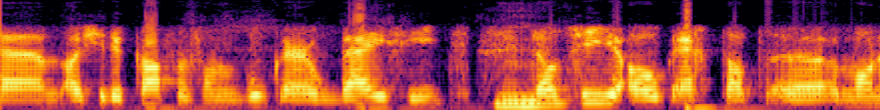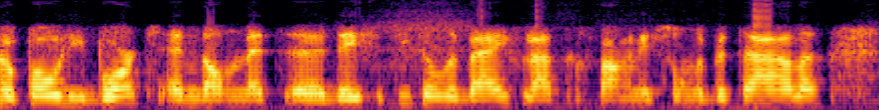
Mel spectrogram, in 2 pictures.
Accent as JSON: {"language": "Dutch", "town": "Puttershoek", "region": "South Holland", "country": "Netherlands", "tie": "born or raised there", "said": "Ik ben zelf opgegroeid in de Hoekse Waard."}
